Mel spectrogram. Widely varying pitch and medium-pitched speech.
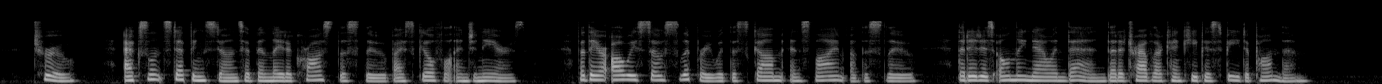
No: average, 3.2 semitones; medium, 170 Hz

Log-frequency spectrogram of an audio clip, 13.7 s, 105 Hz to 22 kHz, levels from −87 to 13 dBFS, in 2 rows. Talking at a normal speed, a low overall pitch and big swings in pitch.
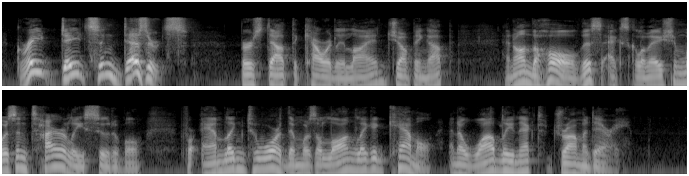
Yes: average, 150 wpm; low, 110 Hz; wide, 6.1 semitones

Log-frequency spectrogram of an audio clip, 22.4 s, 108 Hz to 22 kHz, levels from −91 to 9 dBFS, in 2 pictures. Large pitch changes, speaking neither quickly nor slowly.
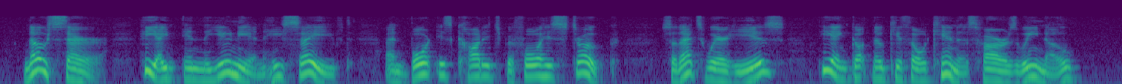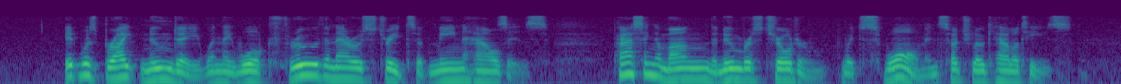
Yes: wide, 6.0 semitones; average, 150 wpm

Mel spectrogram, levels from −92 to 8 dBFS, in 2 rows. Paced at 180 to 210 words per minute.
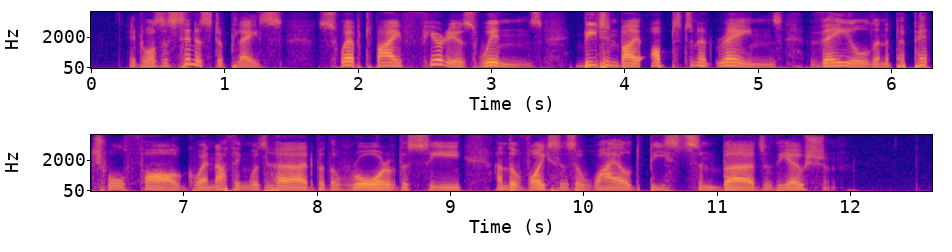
Yes: average, 185 wpm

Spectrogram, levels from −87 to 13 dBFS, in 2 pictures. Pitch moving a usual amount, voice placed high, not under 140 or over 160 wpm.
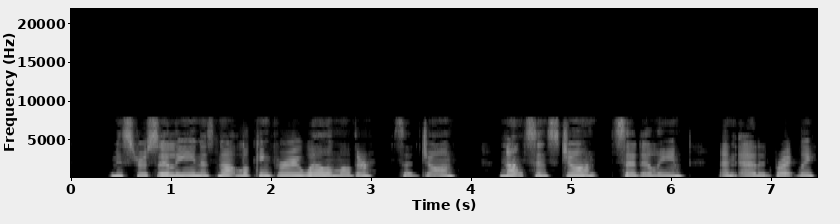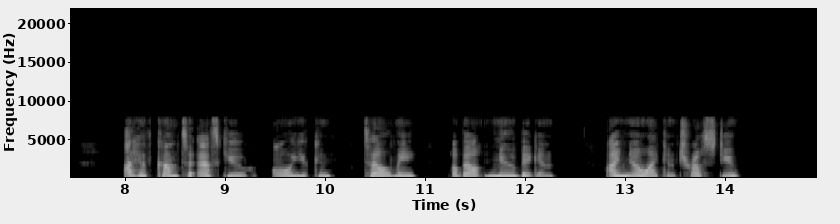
Yes: average, 4.1 semitones; very high, 250 Hz; average, 145 wpm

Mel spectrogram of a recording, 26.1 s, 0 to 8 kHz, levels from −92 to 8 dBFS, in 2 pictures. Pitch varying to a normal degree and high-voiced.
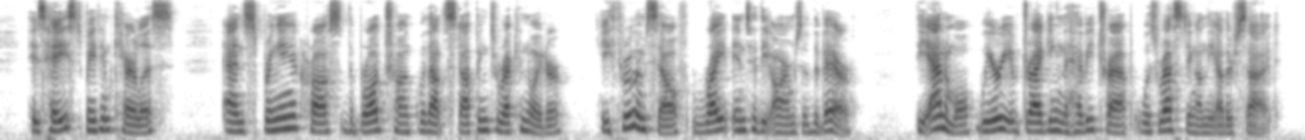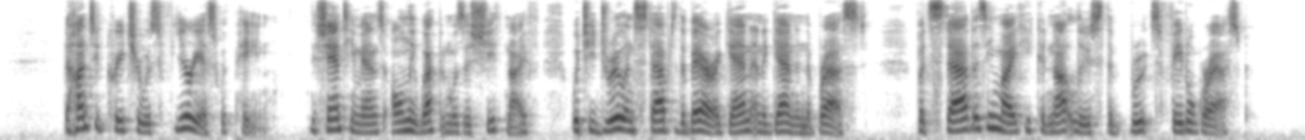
Yes: average, 3.6 semitones; high, 195 Hz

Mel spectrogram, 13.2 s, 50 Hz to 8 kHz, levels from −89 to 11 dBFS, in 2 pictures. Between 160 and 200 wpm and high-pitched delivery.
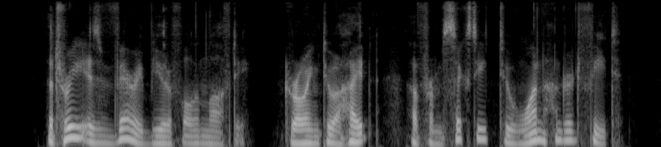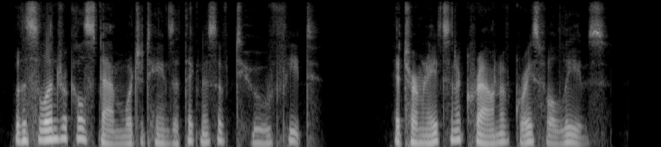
No: average, 170 wpm; low, 115 Hz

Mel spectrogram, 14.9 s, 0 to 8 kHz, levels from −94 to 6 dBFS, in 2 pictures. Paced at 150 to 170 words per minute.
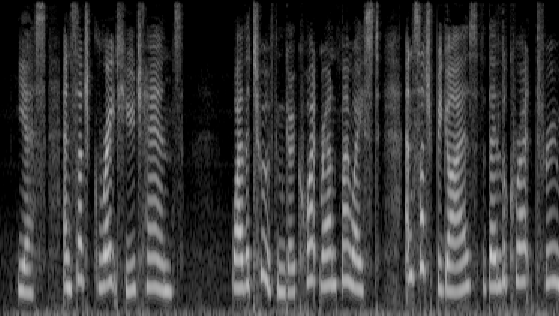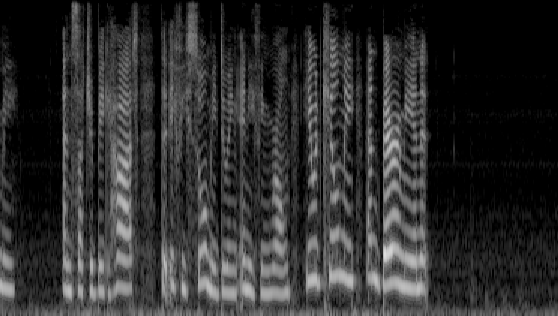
No: average, 195 wpm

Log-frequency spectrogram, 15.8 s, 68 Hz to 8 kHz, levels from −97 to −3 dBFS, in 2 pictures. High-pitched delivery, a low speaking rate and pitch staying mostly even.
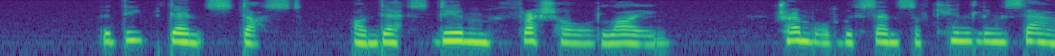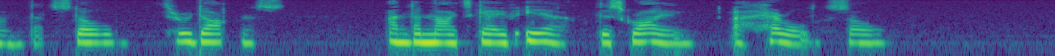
Yes: high, 220 Hz; slow, 105 wpm; narrow, 2.0 semitones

